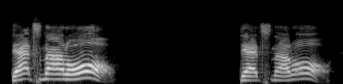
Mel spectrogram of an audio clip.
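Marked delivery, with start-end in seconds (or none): 0.1-1.2 loud, high, drawn-out announcement; big dramatic storyteller's declaration; emphatic. Real, not acted. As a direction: slowly punch out each word, raised and loud. Builds suspense in the injury story.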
